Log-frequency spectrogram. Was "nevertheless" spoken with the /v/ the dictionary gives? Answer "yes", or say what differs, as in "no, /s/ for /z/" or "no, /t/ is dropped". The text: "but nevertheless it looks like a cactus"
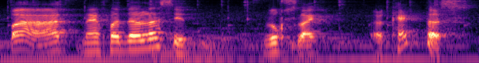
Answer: no, /f/ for /v/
